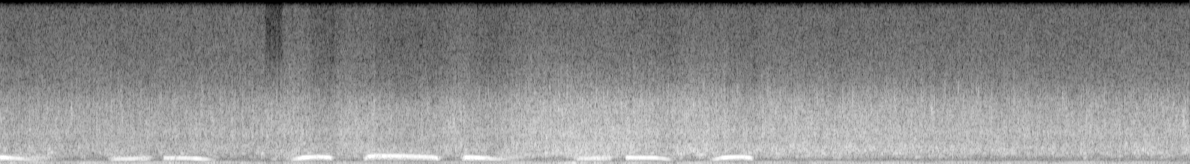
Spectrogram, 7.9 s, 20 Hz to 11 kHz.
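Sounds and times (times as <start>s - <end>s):
dove or pigeon cooing: 0.0s - 5.1s
river flowing past its bank: 0.0s - 7.9s.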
